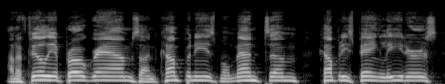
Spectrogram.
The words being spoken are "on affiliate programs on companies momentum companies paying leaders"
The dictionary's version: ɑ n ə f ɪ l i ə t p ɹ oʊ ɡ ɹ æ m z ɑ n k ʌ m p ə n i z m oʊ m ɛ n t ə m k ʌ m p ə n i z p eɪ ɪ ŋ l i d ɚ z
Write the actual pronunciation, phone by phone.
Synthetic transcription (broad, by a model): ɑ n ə f ɪ l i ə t p ɹ oʊ ɡ ɹ æ m z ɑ n k ʌ m p ə n i z m oʊ m ɛ n t ə m k ʌ m p ə n i z p eɪ ɪ ŋ l i d ɚ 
